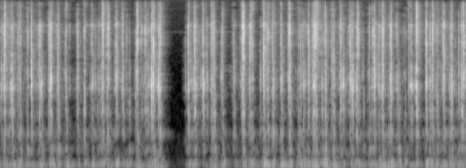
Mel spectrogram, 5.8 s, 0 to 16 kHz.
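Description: Both hands type continuously with the fingertips on a 60% mechanical keyboard with Holy Panda switches, a bamboo case and plastic keycaps. The result is a dense run of short, bright clacks over a low thock, with one brief pause a little past the two-second mark.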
